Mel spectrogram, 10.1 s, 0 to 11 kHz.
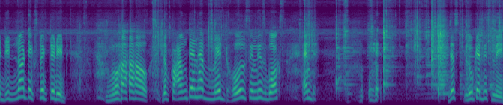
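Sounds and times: sharp metallic clanks: 6.7s - 10.0s
metal tongs clinking on tin: 6.8s - 10.0s.

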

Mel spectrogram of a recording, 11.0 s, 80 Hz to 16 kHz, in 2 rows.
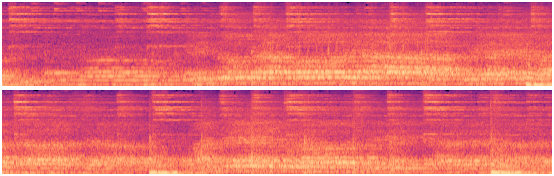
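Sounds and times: metallic percussion strokes: 0.0s - 11.0s
voices chanting to music: 0.0s - 11.0s.

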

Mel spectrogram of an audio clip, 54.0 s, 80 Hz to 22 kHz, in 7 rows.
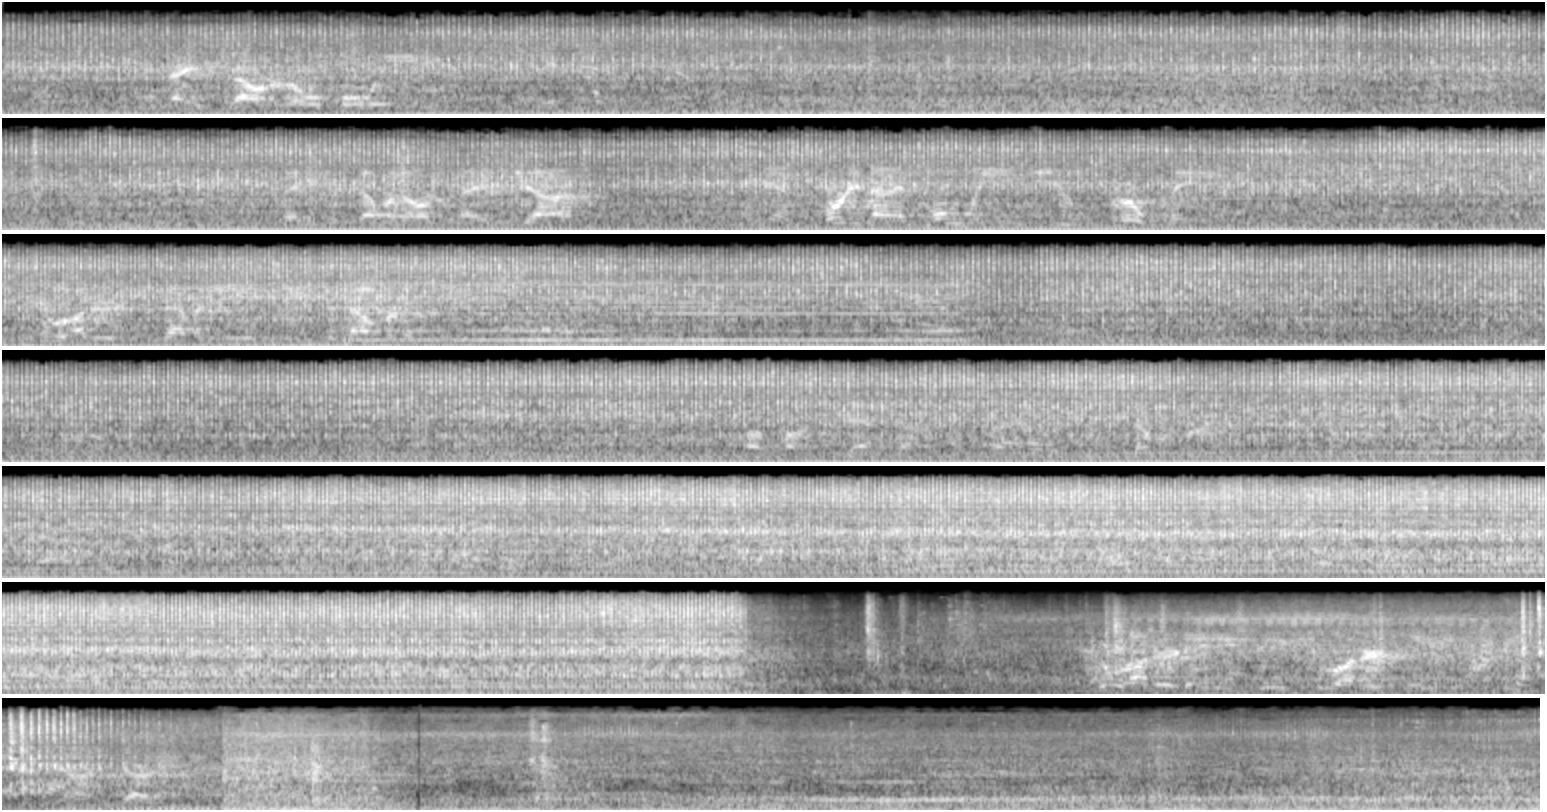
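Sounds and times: tractor engine running under load: 0.0s - 53.9s.

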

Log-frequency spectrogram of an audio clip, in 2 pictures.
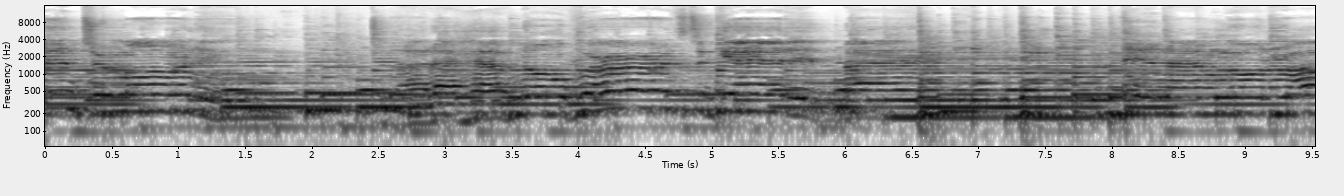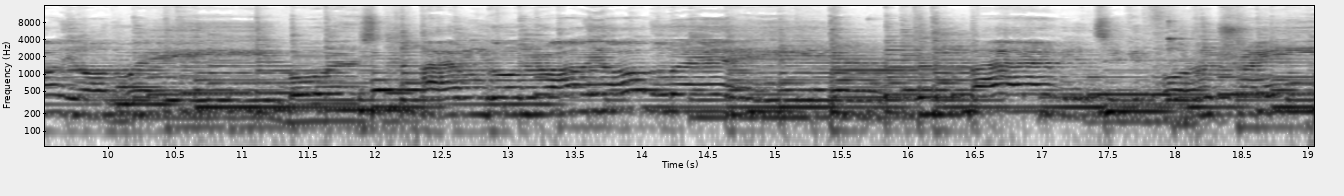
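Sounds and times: fingerpicked acoustic guitar: 0.0s - 19.0s.

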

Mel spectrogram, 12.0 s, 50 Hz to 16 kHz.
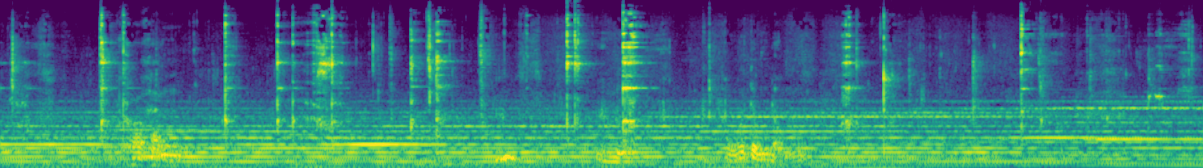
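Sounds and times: metal spoon clinking on ceramic bowls: 0.0s - 4.8s, 5.6s - 6.7s, 8.4s - 9.1s, 10.2s - 10.6s
background music with held notes: 0.0s - 12.0s.

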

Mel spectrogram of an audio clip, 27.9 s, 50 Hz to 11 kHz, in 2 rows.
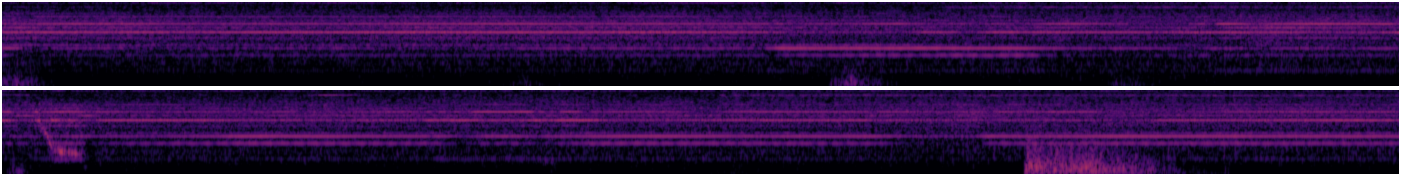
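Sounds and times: faint electronic tones: 14.1s - 15.2s.

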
